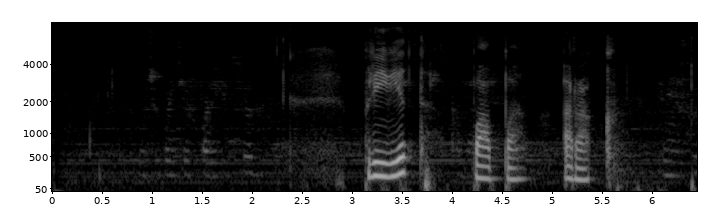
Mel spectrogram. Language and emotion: Russian, neutral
